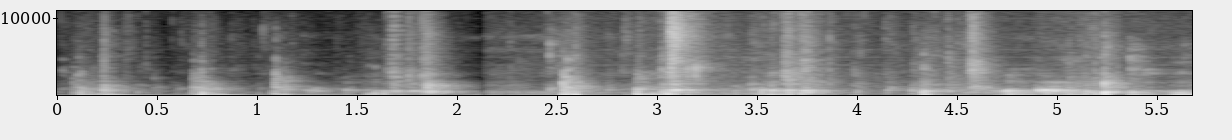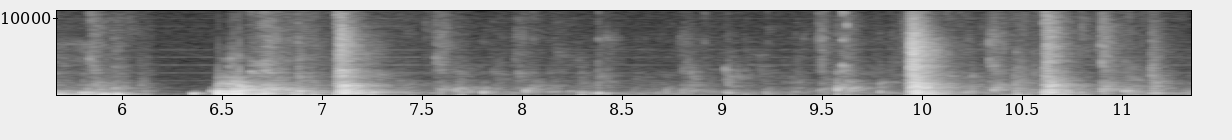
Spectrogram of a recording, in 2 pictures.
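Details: Pit bull Bounce chewing unusual raw foods, among them lamb spine and beef kidney, filmed with an Insta360 ONE R; rapid crisp snaps and wet gnawing come in quick clusters, with brief pauses between bites.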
